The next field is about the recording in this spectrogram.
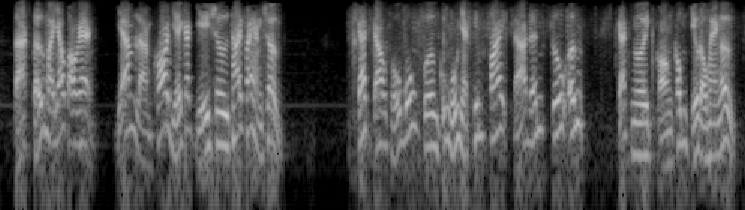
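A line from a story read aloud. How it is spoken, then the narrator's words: Shouting while running. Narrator (Vietnamese): Lệnh Hồ Xuân vừa quát vừa chạy xuống sơn cốc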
